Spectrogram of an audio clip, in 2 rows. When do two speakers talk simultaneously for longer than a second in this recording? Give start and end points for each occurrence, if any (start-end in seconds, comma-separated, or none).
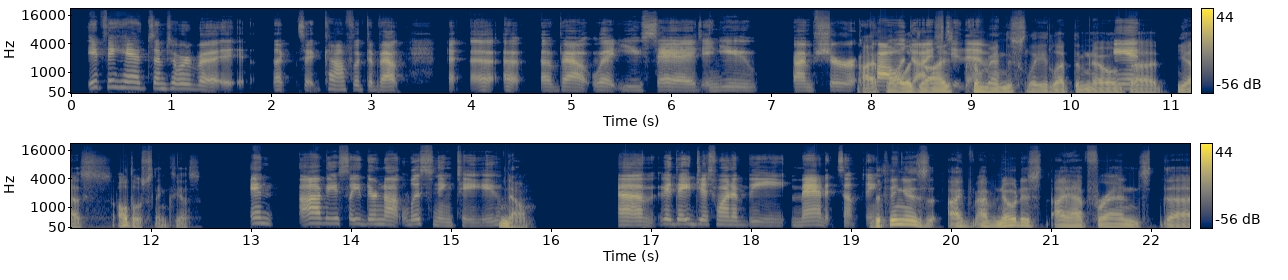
7.9-9.2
